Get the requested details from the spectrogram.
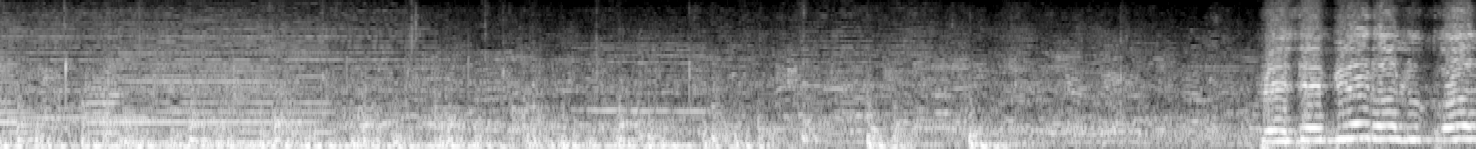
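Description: A crowd murmurs in the open air.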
